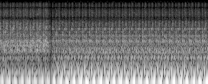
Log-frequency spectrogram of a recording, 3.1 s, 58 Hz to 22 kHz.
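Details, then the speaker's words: 1983 VW T3 Vanagon engine after head-stud replacement and head seal work, still warming up: even, steady low thrum at about three pulses a second, no skips or clatter; firing on all cylinders, normal idle. "it doesn't sound like it's not firing on anything sounds like it's firing on"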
